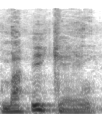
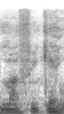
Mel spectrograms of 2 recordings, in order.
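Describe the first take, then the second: First: The middle consonant is an h sound. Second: The middle consonant is an f sound. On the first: This is the local Barolong way of saying it. The speaker calls it right. "it's Mahikeng. Agiri Barolong pronunciation" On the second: This is how outsiders say the name. The speaker calls it wrong.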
